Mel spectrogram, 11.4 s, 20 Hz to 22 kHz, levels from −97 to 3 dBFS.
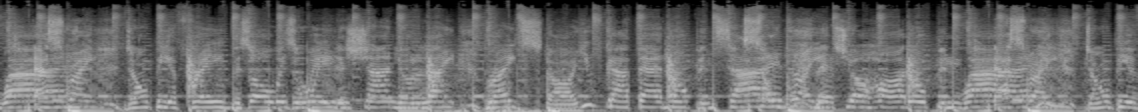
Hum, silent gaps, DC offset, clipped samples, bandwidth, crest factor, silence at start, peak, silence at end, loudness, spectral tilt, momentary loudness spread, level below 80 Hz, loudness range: none; none; under 0.1%; under 0.1%; over 20 kHz; 20 dB; 0 s; 0 dBFS; 0 s; -20 LUFS; -3 dB/octave; 6 LU; -28 dBFS; 1 LU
